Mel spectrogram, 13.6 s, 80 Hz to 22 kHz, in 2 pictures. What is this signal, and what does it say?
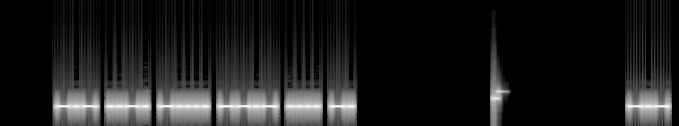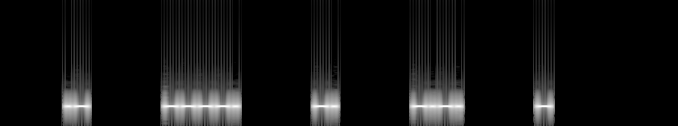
Morse code, heard as a keyed tone, about 28 wpm, spaced as for 14 wpm, 700 Hz. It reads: KF6QHN KA9NCT
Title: USA Call Signs - 6 Characters - 6x Character Spacing - 28wpm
